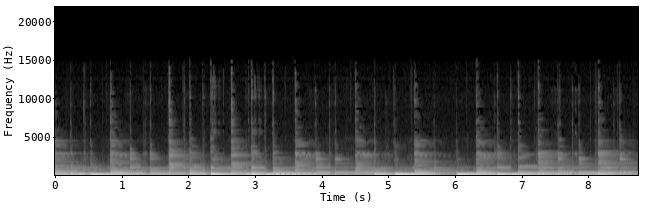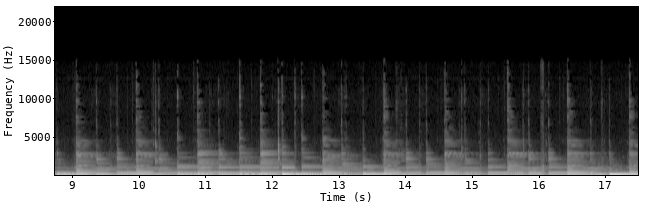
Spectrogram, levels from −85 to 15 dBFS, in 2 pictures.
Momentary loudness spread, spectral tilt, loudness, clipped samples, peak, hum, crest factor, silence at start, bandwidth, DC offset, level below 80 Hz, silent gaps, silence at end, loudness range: 11 LU; -8.5 dB/octave; -17 LUFS; under 0.1%; 0 dBFS; none; 16 dB; 0 s; 11 kHz; under 0.1%; -38 dBFS; none; 0 s; 6 LU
